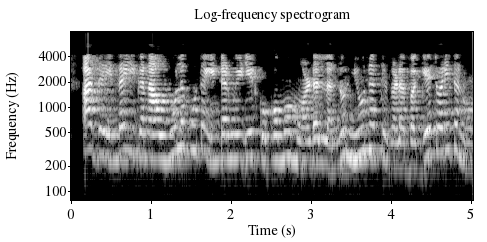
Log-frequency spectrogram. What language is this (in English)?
Kannada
